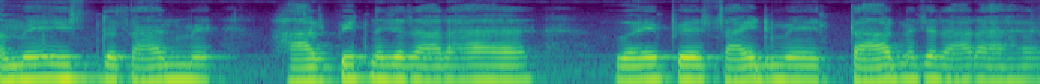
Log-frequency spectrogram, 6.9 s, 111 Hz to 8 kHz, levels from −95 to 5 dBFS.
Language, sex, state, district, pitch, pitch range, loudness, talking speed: Hindi, male, Bihar, West Champaran, 145 Hz, 140-150 Hz, -17 LUFS, 165 wpm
